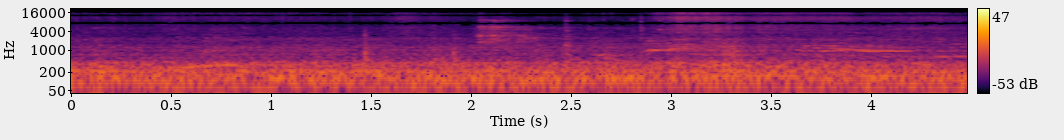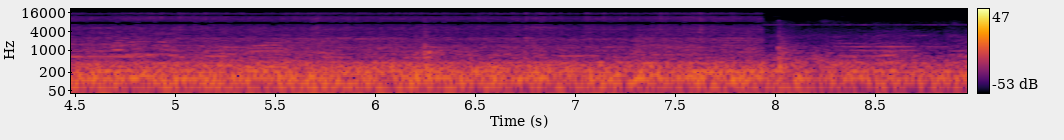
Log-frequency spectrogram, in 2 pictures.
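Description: Meat sizzles on a hot grill.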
